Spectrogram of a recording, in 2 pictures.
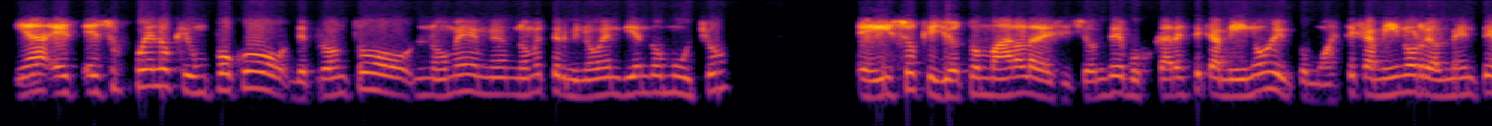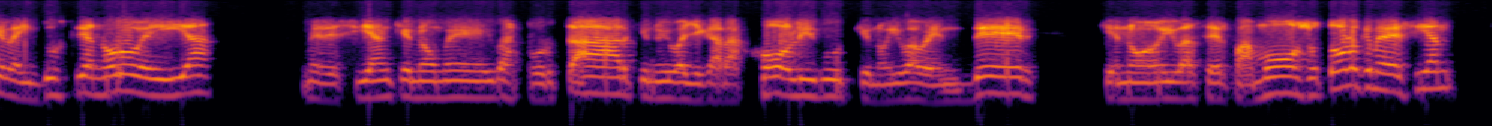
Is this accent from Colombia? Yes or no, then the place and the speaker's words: yes; Caribbean Region, Colombia; now in Bogotá, Colombia; yo, soy del Caribe, eh, y el Caribe es un país. Cuando llegué a vivir a Bogotá, que es otro país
